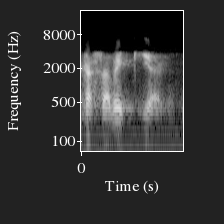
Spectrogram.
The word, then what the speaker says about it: Casavecchia: No, Casavecchia lo dije bien. Sí, porque es italiano, ahí me hago el pini. Virginia Casavecchia. Doble C, H, esquia.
